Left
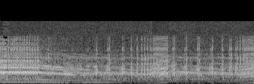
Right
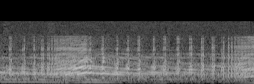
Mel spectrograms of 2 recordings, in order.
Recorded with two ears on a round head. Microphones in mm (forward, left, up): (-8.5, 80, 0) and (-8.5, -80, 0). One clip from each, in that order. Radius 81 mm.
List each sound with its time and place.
Only background noise.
